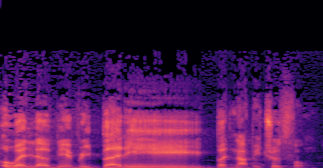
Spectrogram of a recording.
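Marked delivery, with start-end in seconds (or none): 0.0-2.0 syrupy, over-sweet, gooey gushing voice. Mocking a loving but untruthful person: mock gushy voice. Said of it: "gooey, gushy".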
